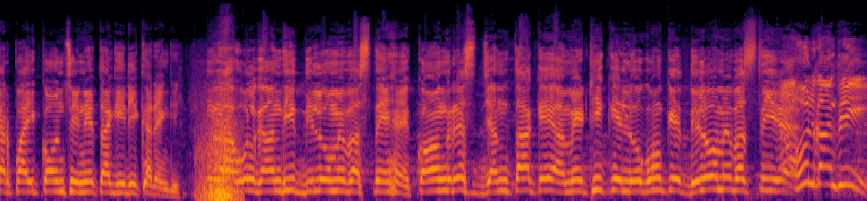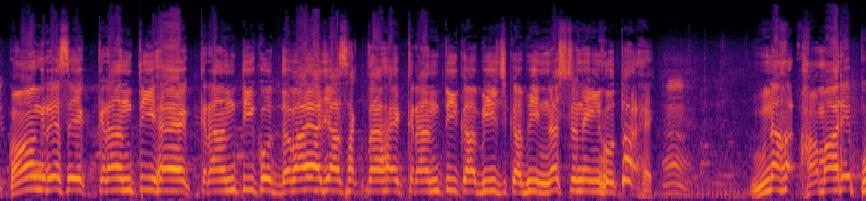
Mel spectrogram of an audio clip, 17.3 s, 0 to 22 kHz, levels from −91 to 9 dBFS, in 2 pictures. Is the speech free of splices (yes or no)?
no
